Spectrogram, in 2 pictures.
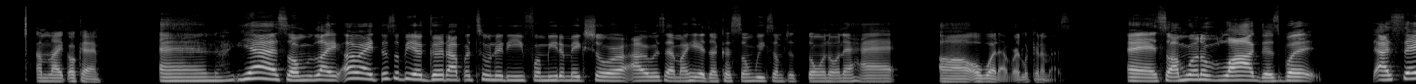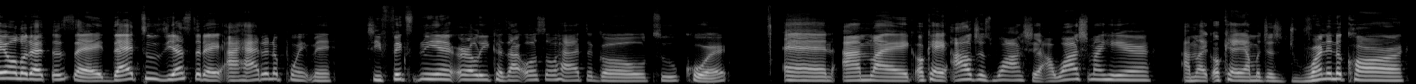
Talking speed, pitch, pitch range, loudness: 210 wpm, 185 Hz, 165-220 Hz, -26 LUFS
